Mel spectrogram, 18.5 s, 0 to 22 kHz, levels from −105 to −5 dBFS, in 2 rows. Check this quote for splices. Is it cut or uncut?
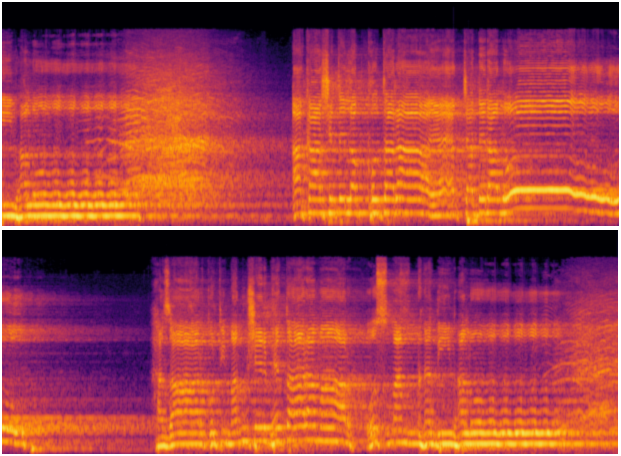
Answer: uncut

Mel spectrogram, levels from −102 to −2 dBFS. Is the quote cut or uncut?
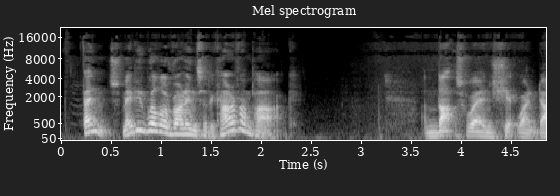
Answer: uncut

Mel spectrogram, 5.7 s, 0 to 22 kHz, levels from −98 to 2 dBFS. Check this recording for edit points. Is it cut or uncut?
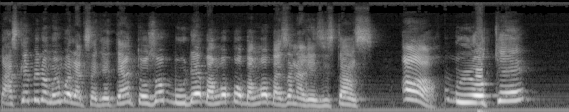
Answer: cut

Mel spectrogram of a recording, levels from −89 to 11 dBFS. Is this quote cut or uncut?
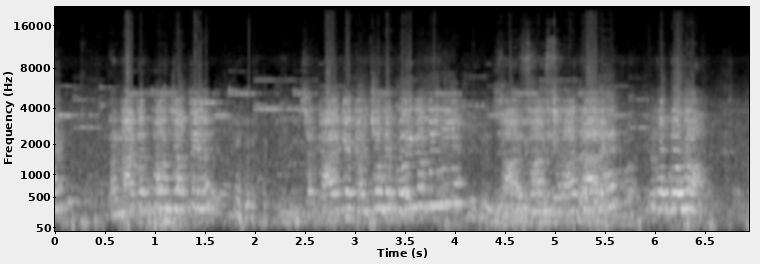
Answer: cut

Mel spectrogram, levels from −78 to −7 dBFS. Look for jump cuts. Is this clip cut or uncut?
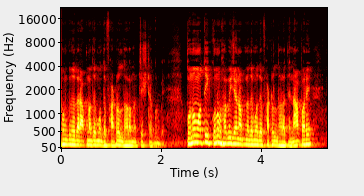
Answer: uncut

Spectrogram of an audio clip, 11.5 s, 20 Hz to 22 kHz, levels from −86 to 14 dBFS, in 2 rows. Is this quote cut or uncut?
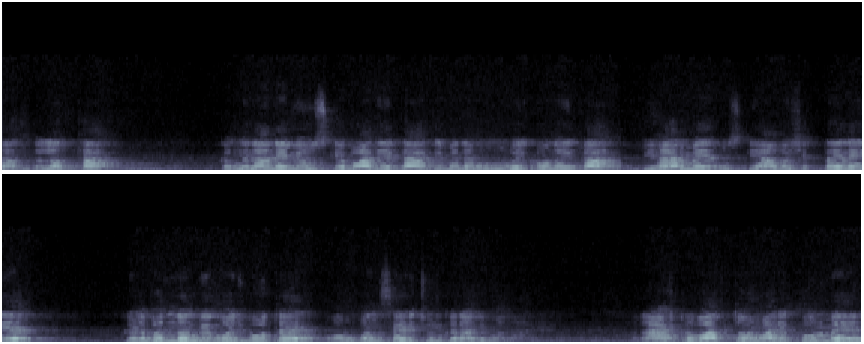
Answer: cut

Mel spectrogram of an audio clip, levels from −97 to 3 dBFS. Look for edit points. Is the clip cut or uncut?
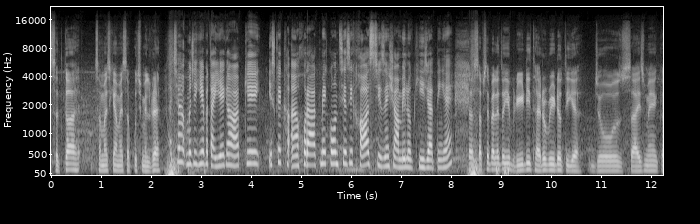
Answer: cut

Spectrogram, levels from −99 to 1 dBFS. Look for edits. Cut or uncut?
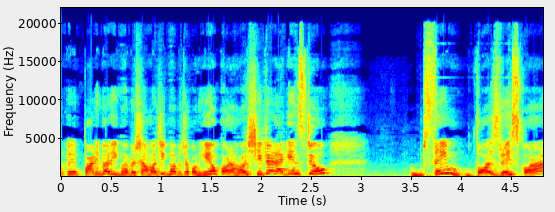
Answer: uncut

